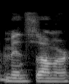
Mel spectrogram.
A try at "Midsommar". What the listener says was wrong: Yeah, it's Midsommar. Midsommar. It's AR, not ER at the end of the word. It's not ER. It's AR. Midsommar.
